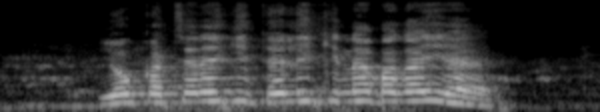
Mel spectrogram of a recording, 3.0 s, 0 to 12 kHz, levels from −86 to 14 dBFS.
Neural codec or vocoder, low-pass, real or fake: codec, 24 kHz, 3.1 kbps, DualCodec; 10.8 kHz; fake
